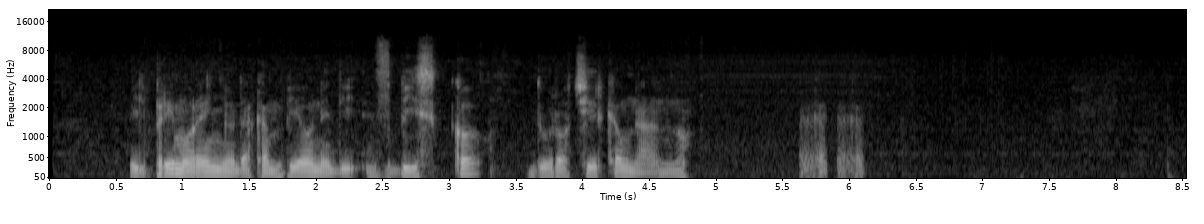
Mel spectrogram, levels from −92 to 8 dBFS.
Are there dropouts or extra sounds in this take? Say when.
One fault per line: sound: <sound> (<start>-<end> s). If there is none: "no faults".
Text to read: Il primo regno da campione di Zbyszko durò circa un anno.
sound: laugh (5.6-6.1 s)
